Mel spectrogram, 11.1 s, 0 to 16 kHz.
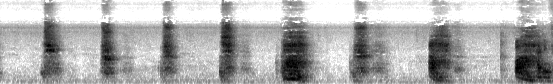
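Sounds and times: man exhaling hard: 7.0 - 7.8.

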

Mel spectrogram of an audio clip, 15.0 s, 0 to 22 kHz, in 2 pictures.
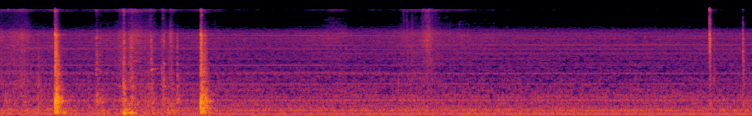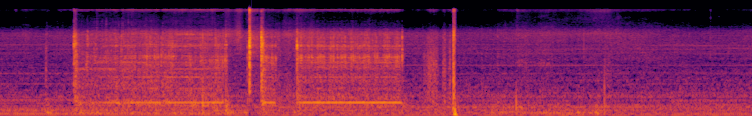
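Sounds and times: printer carriage motor whine: 8.0 - 12.1.

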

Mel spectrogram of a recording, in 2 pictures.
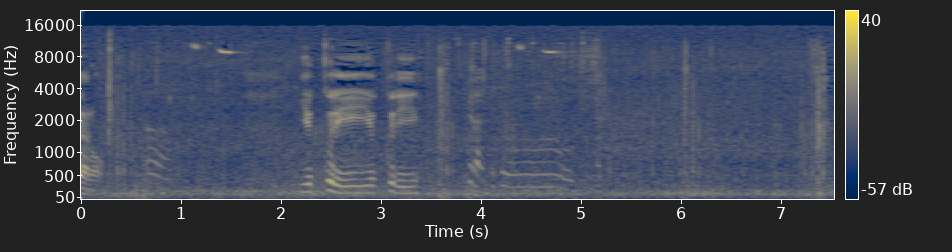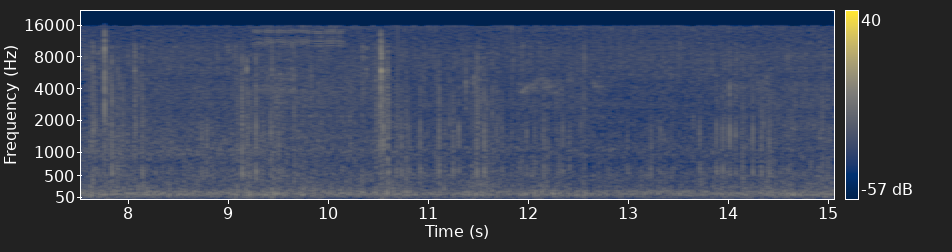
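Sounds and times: wind rumble on microphone: 0.0 - 15.0
bicycle clicks and rattles: 5.0 - 15.0.

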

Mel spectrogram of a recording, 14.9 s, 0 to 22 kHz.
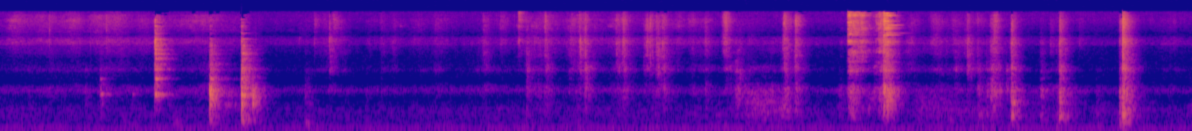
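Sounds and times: low steady hum: 0.0 - 14.9.

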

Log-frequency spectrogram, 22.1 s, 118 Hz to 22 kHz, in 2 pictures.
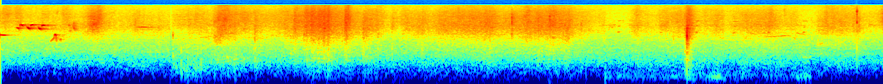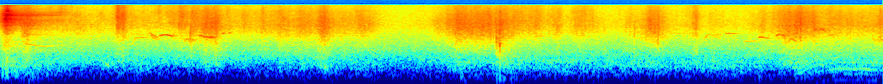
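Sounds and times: rustling and brushing: 0.9 - 22.0
faint short chirps: 11.0 - 12.1.

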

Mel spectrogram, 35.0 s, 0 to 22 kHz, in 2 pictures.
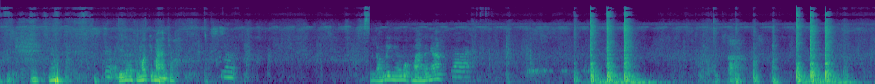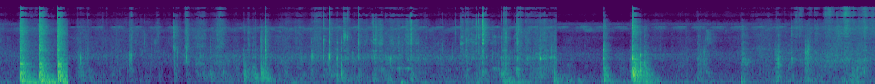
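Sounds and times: hammer knocking nails into wood: 11.5 - 12.9, 14.7 - 17.0, 17.9 - 18.9
wire clicking and scraping: 23.4 - 28.6.

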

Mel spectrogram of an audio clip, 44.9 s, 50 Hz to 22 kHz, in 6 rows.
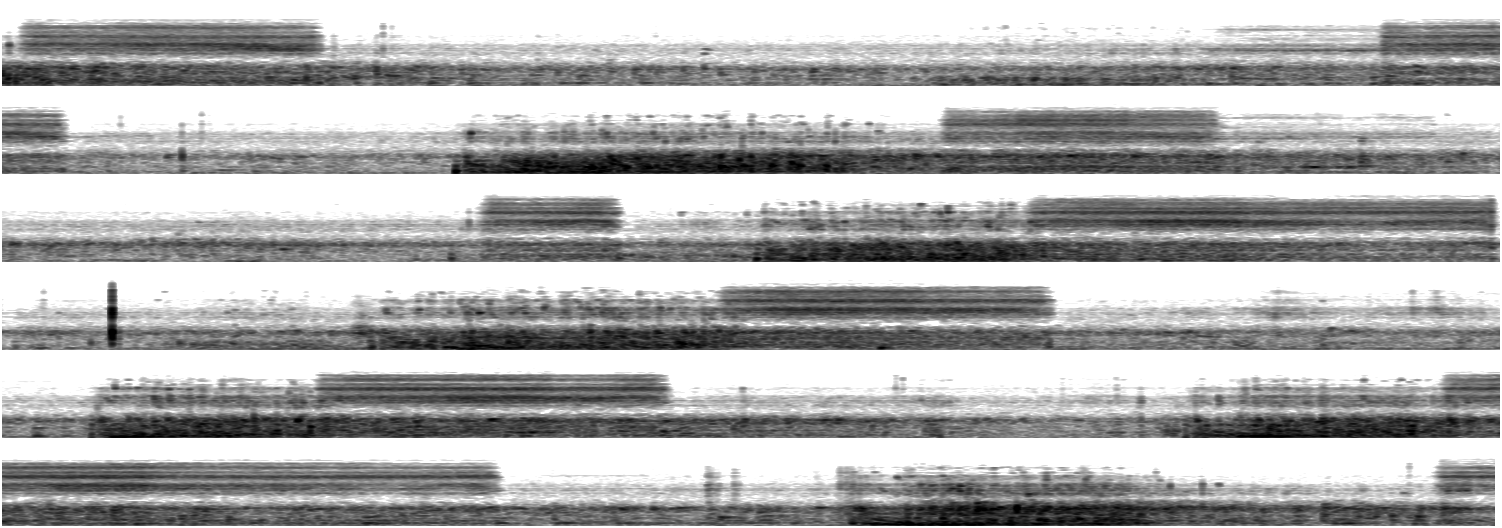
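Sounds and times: regulator inhale hiss: 0.0 - 1.7, 6.0 - 7.9, 12.2 - 14.6, 17.3 - 18.3, 20.1 - 22.5, 26.1 - 27.8, 31.5 - 33.4, 37.1 - 40.2, 44.5 - 44.9
exhaled bubbles gushing: 4.6 - 6.0, 9.7 - 12.4, 18.6 - 20.2, 23.3 - 26.2, 30.4 - 31.6, 35.8 - 37.3, 41.7 - 44.6.

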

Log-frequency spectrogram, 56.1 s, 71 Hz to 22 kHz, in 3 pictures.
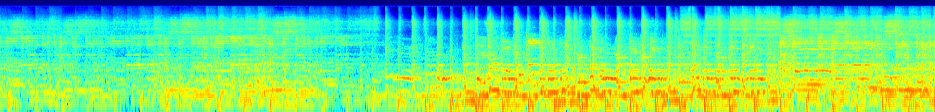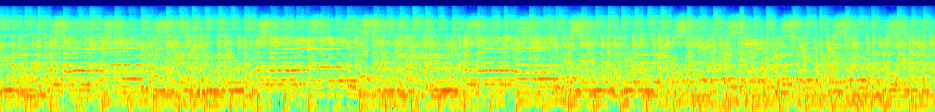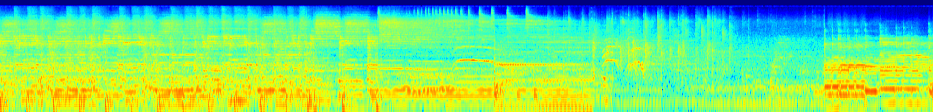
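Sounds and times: rock band playing: 0.0 - 49.8, 53.6 - 56.0
person singing: 7.6 - 18.5, 19.4 - 23.0, 23.6 - 30.7, 44.2 - 49.6.

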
